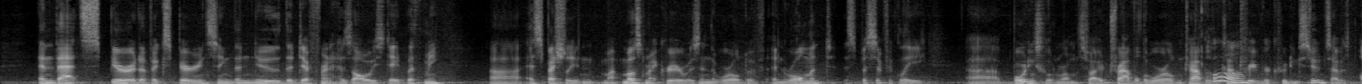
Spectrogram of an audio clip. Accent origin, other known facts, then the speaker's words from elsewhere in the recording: Hawaii, United States; I was born and raised in Hawaii, born in 1970, and my parents had moved there in 58, actually from Queens, New York.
